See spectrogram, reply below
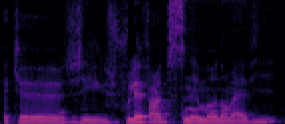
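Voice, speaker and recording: A woman's voice: sits low, level tone, moderate pace, mellow. Chatty Quebec French woman in her thirties. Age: 30s. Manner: candid storyteller, chatty and run-on. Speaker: podcast guest. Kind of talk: casual conversational interview.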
